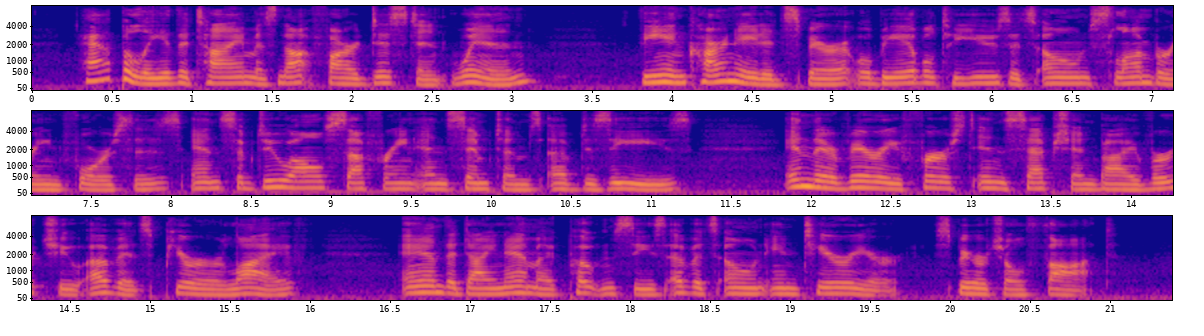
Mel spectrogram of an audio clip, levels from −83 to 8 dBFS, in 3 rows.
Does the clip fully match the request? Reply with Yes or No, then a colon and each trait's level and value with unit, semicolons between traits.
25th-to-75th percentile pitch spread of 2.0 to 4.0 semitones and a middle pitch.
Yes: average, 3.3 semitones; medium, 160 Hz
